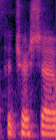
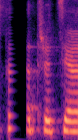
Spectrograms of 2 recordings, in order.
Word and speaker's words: Patrycja: years of my life letting people mispronounce it as Patricia when I was younger. And then, you know, moving away and being like, no, it's Patrycja, and just like making people pronounce my name.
